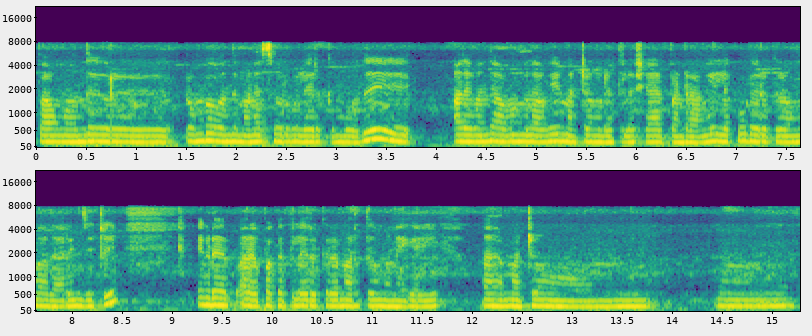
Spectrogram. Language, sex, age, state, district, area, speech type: Tamil, male, 18-30, Tamil Nadu, Dharmapuri, rural, spontaneous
